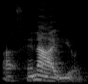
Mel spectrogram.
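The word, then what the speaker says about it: Ἀθηναῖος: Pero yo pronuncio ai, ¿sí? Acenaios. Acenaios.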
